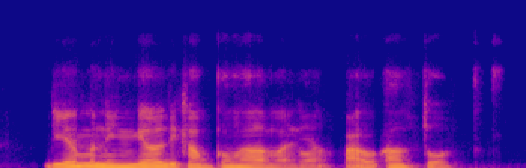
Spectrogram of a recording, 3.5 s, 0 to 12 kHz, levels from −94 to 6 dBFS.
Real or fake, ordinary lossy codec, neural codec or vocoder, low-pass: fake; Opus, 32 kbps; codec, 16 kHz, 1 kbps, FunCodec, trained on Chinese and English, 50 frames a second; 7.2 kHz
